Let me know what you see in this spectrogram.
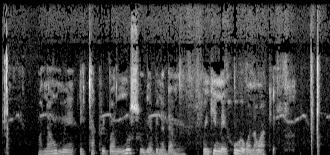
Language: Swahili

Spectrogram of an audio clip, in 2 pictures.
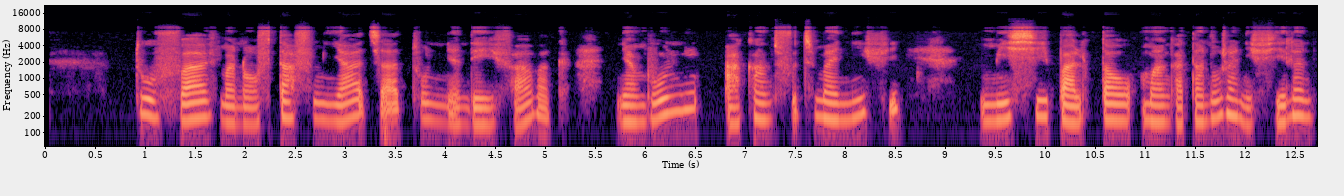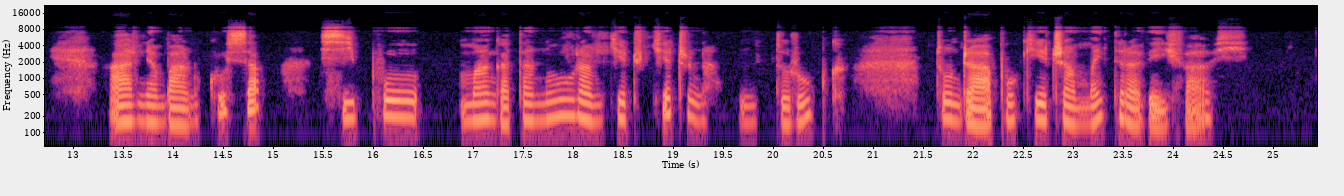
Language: Malagasy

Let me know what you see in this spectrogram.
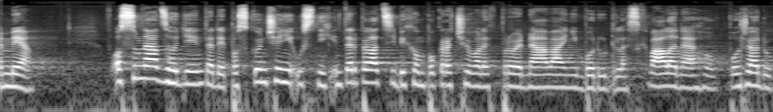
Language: Czech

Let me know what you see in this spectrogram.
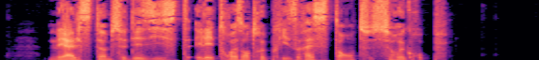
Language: French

